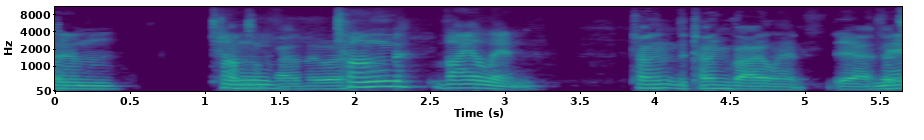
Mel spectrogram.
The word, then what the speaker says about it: Tagovailoa: It is tongue. There is no N in his name, and yet you pronounce it with an N.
